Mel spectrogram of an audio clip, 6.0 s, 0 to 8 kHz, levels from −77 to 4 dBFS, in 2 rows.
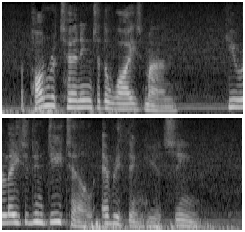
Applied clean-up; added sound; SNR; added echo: none; none; none; none.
